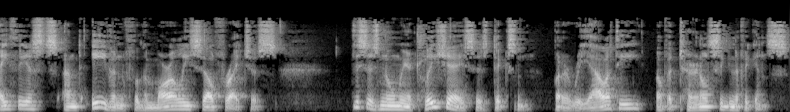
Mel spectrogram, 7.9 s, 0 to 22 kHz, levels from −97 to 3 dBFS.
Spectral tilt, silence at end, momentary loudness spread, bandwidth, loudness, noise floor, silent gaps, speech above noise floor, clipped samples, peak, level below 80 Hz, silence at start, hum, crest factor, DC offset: -3.5 dB/octave; 0 s; 8 LU; 11.5 kHz; -17 LUFS; -51 dBFS; none; 34 dB; under 0.1%; -2 dBFS; -52 dBFS; 0 s; none; 16 dB; under 0.1%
